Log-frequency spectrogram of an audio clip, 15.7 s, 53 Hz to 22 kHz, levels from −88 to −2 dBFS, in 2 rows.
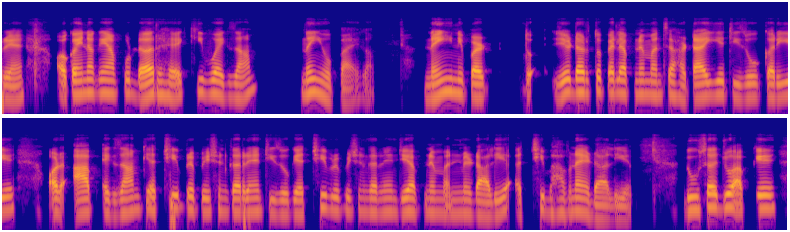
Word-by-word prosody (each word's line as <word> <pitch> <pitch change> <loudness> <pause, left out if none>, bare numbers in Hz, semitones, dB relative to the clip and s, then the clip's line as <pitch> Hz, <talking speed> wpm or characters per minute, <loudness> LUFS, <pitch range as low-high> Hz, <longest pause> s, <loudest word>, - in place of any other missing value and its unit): रहे 125 -1 +3
हैं। 125 +3 0 0.3
और 140 - +4
कहीं 160 +1 +7
न 175 0 +3
कहीं 170 0 +3
आपको 165 0 +1
डर 160 +1 +5
है 150 -3 -1
कि 175 -1 -6
वो 165 0 -1
एग्ज़ाम 140 +4 -2 0.5
नहीं 170 0 +1
हो 125 - -4
पाएगा, - - -9 0.5
नहीं 155 +8 +4
निपट 140 -5 +3 0.4
तो 455 - -2 0.2
ये 175 - +2
डर 175 -1 +5
तो 185 - 0
पहले 170 -1 +2
अपने 160 0 -1
मन 155 -1 -2
से - - -1
हटाइए, 140 +4 +3
चीज़ों 135 -1 -6
को 140 - -5
करिए। 145 +4 0 0.4
और - - +5
आप 145 +1 +6
एग्ज़ाम 145 +4 -1
की - - -4
अच्छी 175 +4 -2
प्रिपरेशन 155 -3 -4
कर 145 0 +1
रहे 145 - 0
हैं, 150 - 0
चीज़ों 130 -2 -6
की 135 - +1
अच्छी 130 +7 -2
प्रिपरेशन 155 -1 -8
कर 145 -1 -2
रहे 145 - -8
हैं, 145 - -11
ये 150 - +4
अपने 145 -1 -1
मन 140 - -5
में 135 -1 -1
डालिए, 130 +4 0
अच्छी 165 - -4
भावनाएँ 145 0 +1
डालिए। 100 -2 -4 0.6
दूसरा 160 +4 +2
जो 185 +2 +1
आपके 175 -1 +4
150 Hz, 215 wpm, -25 LUFS, 140-165 Hz, 0.6 s, कहीं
